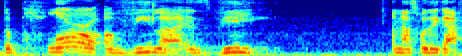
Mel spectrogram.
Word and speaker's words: Vili: In the beginning, when they talk about the Philly, that's not the right pronunciation. It's Vili, right?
